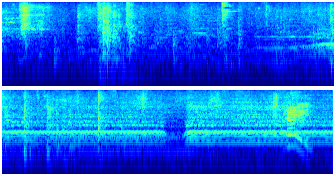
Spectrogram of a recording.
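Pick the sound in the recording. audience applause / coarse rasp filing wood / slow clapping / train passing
train passing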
